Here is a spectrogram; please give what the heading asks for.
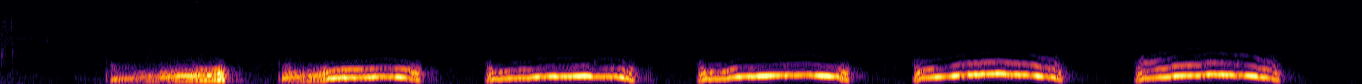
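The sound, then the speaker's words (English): A rock pigeon coos six times, each a low, mellow, rounded hoot of steady length, in an even rhythm with short pauses between, heard alone. “This is a rock dove or a regular pigeon”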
